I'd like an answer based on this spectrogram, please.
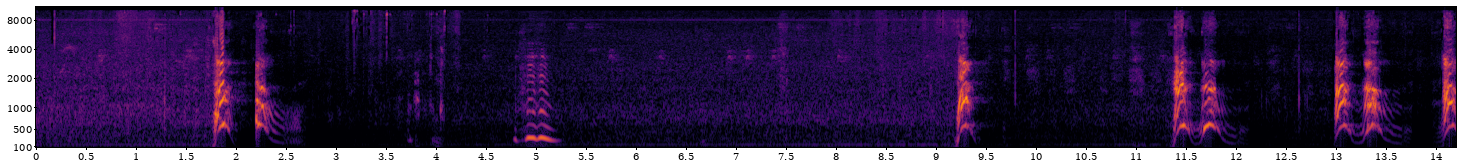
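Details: Puppy Tiara at play with Cody, the household dog: short sharp barks in scattered bursts, a few single yelps and a tight cluster of three to four barks near the end, separated by quiet stretches with a faint steady hum.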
